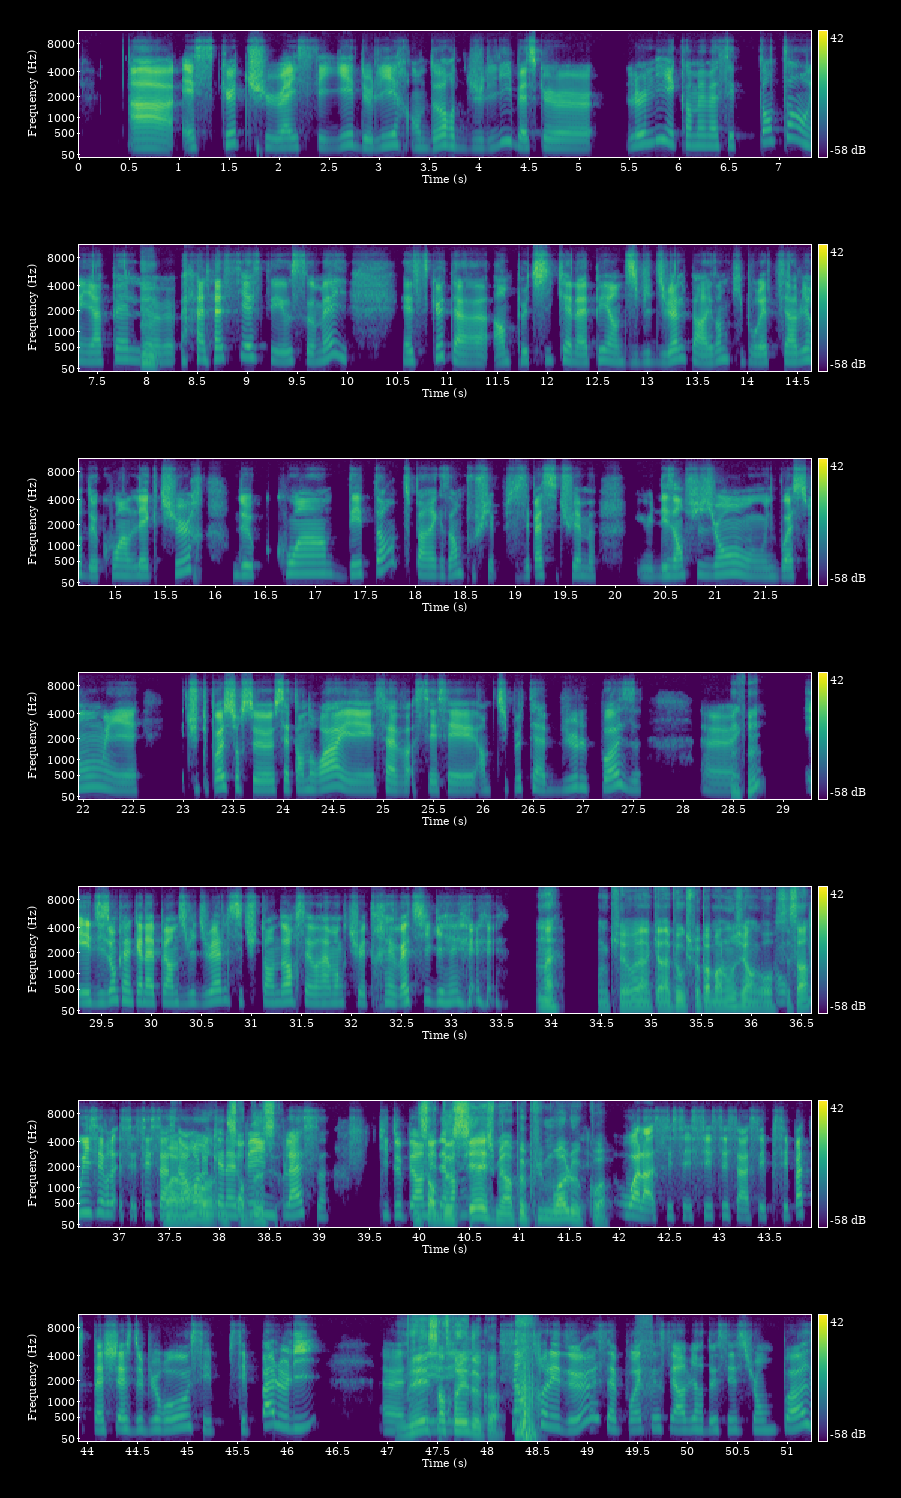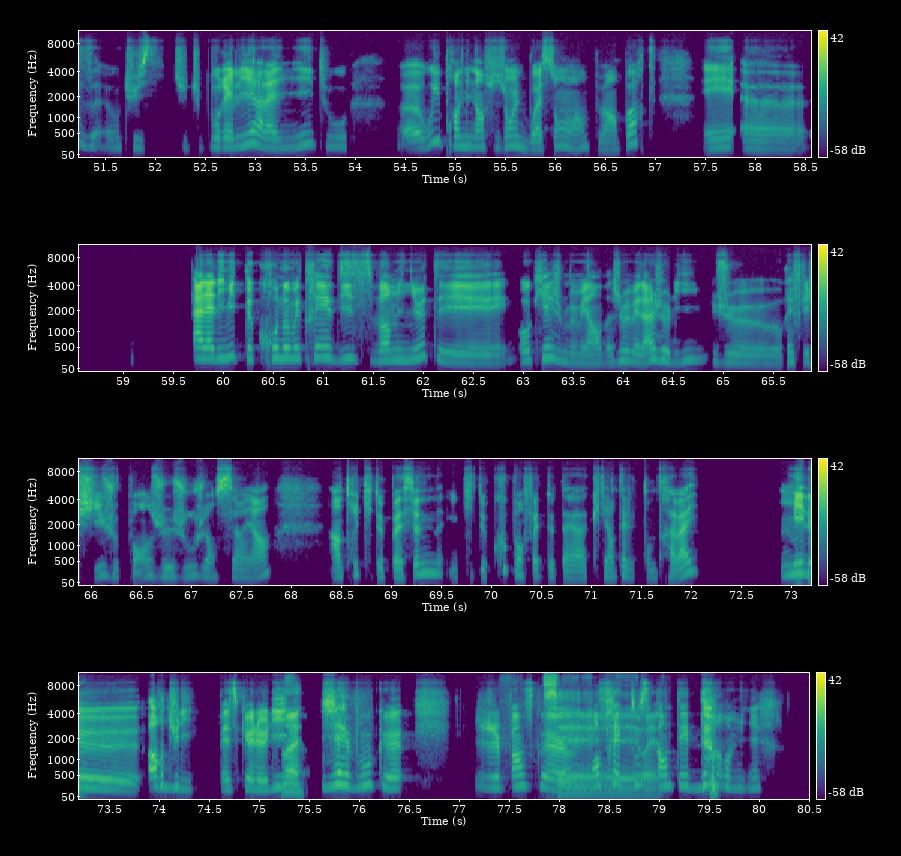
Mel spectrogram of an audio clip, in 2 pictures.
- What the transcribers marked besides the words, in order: laughing while speaking: "à la"; laughing while speaking: "fatigué"; laugh; chuckle; drawn out: "C'est"; laughing while speaking: "dormir"
- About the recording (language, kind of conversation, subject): French, advice, Comment puis-je rester concentré pendant de longues sessions, même sans distractions ?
